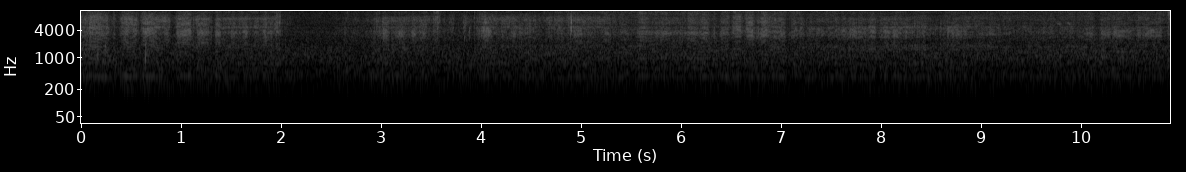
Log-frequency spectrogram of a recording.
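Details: Black bumblebee working a bottlebrush bush, recorded on an iPhone: a low, steady droning hum with faint, intermittent tonal bands that swell and fade as the insect moves, set against constant broadband hiss.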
